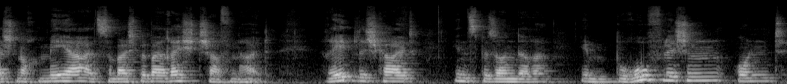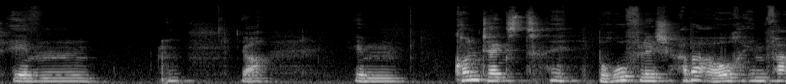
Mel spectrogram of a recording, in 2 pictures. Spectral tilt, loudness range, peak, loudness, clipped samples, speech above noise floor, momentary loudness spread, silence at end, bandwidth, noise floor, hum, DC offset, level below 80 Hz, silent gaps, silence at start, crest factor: -6 dB/octave; 9 LU; -4 dBFS; -22 LUFS; under 0.1%; 31 dB; 15 LU; 0 s; 16.5 kHz; -51 dBFS; none; under 0.1%; -52 dBFS; none; 0 s; 18 dB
